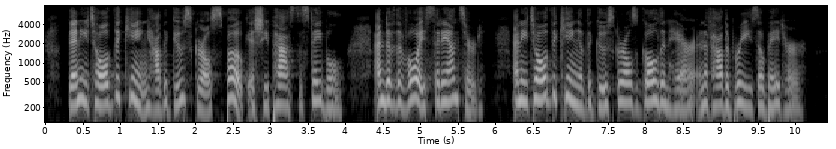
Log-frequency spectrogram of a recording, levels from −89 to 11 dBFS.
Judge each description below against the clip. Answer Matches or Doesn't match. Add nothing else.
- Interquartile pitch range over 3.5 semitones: Matches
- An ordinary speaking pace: Doesn't match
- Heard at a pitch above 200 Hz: Matches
